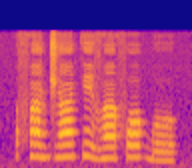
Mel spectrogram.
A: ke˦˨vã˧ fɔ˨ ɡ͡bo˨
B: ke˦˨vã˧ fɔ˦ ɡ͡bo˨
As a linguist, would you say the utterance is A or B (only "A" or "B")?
B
